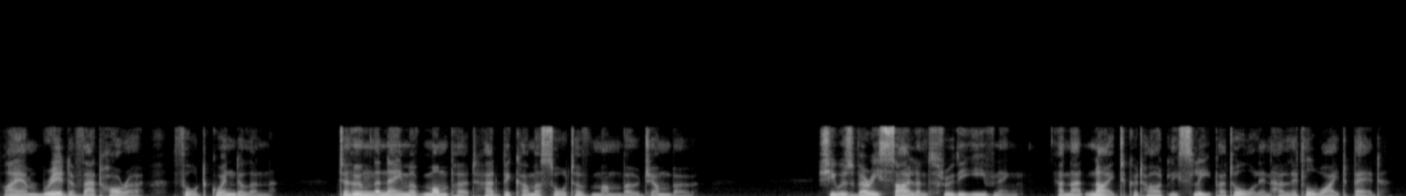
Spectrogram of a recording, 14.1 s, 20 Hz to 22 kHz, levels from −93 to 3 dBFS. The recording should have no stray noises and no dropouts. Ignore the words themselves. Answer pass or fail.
pass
